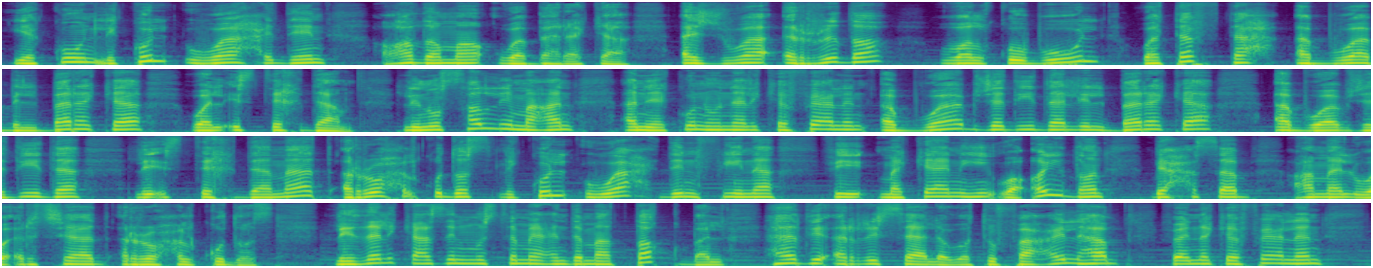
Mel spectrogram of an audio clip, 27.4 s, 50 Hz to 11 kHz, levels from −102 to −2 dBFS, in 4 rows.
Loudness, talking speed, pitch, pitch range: -15 LUFS, 105 wpm, 170 Hz, 150-190 Hz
